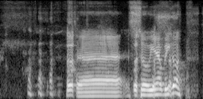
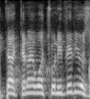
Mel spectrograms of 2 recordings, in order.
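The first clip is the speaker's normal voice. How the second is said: put-on higher-pitched kid asking dad; imitating his son, pitched up; son pleading; 6 semitones higher than usual. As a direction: voice a young lad's hopeful request. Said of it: "my lad keeps saying to me".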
